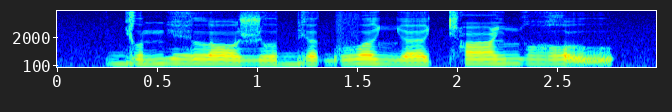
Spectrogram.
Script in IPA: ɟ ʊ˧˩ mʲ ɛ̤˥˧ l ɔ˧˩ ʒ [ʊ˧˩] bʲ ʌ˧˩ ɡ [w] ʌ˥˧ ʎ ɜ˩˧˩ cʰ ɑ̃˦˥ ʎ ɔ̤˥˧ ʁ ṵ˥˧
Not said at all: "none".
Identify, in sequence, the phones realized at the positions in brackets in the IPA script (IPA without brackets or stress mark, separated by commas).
ʊ˨˦, v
